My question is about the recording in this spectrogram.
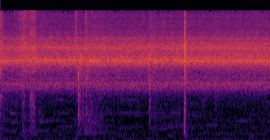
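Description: Steady high-pitched chorus of insects, with a few light clicks and crackles from hands handling a coco-coir root ball.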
